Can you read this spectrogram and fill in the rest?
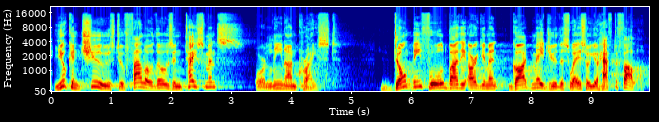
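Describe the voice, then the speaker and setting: A man's voice: a little high, lively intonation, measured pace, a bit bright, big-room sound. An actor playing an earnest, preachy reformed man turned missionary, telling his testimony in a radio drama. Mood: earnest, exhorting.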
